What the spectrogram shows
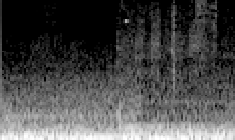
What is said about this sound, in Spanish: el coche sale bien en primera, segunda, incluso ahora aquí en tercera si le pisas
